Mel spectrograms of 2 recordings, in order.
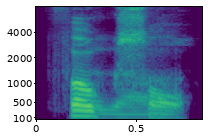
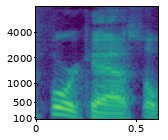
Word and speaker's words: forecastle: the uh the forecastle or the the folks. Folks, yeah, your pronunciation is correct.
